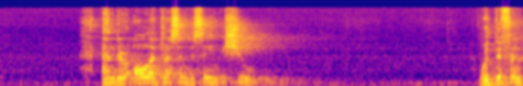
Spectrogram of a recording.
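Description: A middle-aged man speaks with animation into a microphone, echoing in a large hall.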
